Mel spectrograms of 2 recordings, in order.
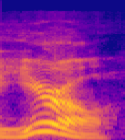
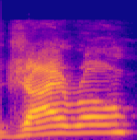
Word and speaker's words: gyro: Oh, you got the the euro, the gyro, the groy, the euros. You know, depends on where you at how you say it.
